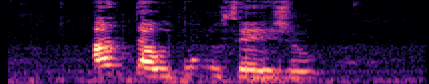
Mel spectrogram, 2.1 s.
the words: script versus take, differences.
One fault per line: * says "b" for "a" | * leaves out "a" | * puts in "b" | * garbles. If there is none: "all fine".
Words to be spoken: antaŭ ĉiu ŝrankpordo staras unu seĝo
* leaves out "ĉiu ŝrankpordo staras"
